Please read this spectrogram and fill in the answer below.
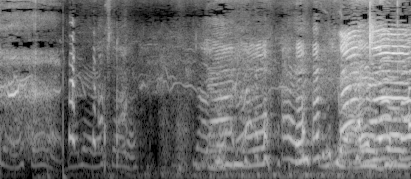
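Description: A group of people's voices calling out over one another, starting about two seconds in after a quieter moment and growing louder toward the end.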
